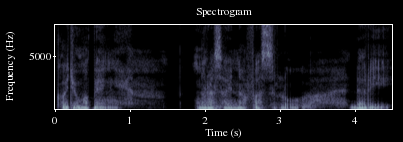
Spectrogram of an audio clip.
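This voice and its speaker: A young man with a Jakarta slang accent playing a weary ex-soldier survivor of a zombie apocalypse, speaking softly and intimately in an ASMR roleplay. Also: mid-range voice, little pitch movement, gravelly, breathy edge, no echo, studio quality, heavily acted. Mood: tender. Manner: soft, slow, intimate, half-whispered. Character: weary male ex-soldier survivor, tender protector. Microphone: close mic.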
